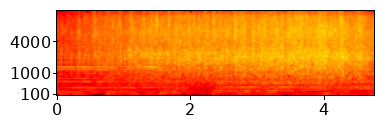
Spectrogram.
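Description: A studio audience on a televised stage show gives sustained applause to welcome a speaker, a steady dense clapping over upbeat music that holds throughout.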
